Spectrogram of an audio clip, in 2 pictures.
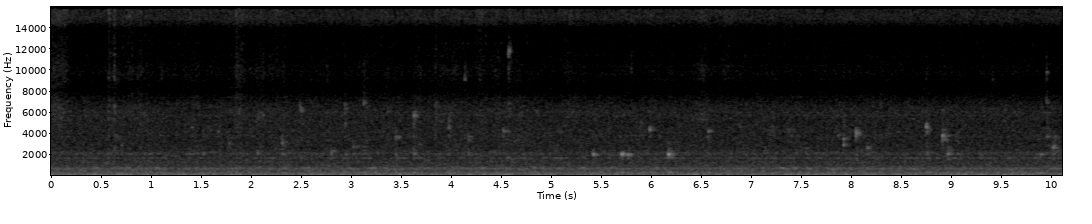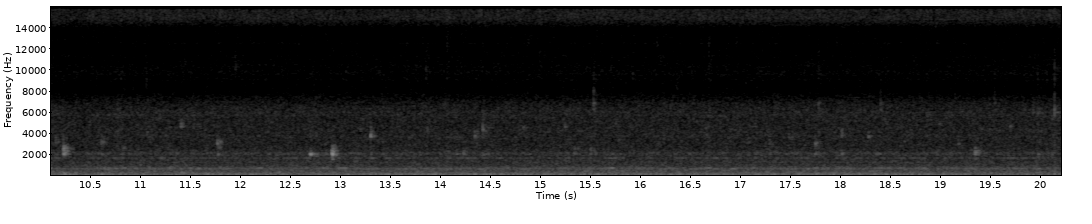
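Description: Near silence: room tone with a faint steady hum and a few faint, tiny ticks.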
